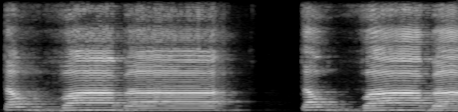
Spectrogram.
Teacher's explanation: اور اگر یہاں پر ہم کریں گے وقف، اب گول دائرہ آ گیا ہے، آیت ختم ہو رہی ہے، تو جب بھی ہم نے قرآن مجید کے اندر اس طرح وقف کرنا ہے آیت کے آخر میں، تنوین ہو 2 زبر کے ساتھ، تو وہاں 1 زبر پڑھی جاتی ہے. وقف کی صورت میں ہم با کے اوپر 1 زبر پڑھیں گے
